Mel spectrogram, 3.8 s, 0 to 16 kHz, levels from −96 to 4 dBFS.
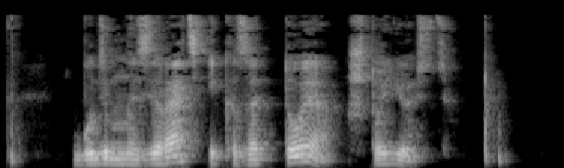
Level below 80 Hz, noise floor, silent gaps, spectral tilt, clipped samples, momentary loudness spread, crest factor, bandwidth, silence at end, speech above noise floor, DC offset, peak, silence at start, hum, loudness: -66 dBFS; -49 dBFS; none; -3.5 dB/octave; under 0.1%; 17 LU; 20 dB; 12 kHz; 0.4 s; 25 dB; under 0.1%; -8 dBFS; 0.05 s; none; -25 LUFS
